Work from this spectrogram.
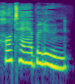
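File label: "hot-air balloon", British English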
